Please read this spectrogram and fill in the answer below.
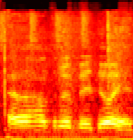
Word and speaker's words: Alejandro Bedoya: Alejandro Bedoya.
